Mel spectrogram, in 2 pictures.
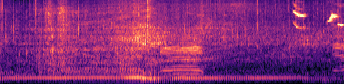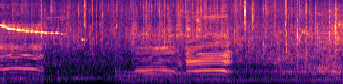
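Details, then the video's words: Thousands of tame cows and oxen walking peacefully along a rural road toward their resting place. A low steady hum opens, then three drawn-out, bending moos come in turn. A brief high downward whistle sounds between them. "the sound of cow all along the way"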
